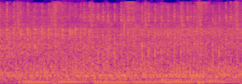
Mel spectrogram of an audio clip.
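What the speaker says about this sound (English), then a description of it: "Kind of nervous with Flash making all these cuts on the chainsaw" A chainsaw cutting through lumber, a loud, dense engine roar with rough buzzing grinding throughout, close up and continuous with no pause.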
